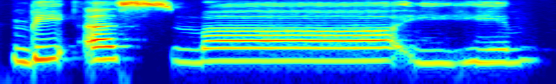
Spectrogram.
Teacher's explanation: یہاں پر ہمارے پاس کنیکٹڈ مد ہے، مد متصل ہے، 4 یا 5 کاؤنٹ میں اس کو لمبا کرنا ہے، حمزہ کی آواز کو واضح ادا کرنا ہے۔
